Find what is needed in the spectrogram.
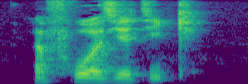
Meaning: Afroasiatic
- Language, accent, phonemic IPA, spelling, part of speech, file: French, France, /a.fʁo.a.zja.tik/, afro-asiatique, adjective, LL-Q150 (fra)-afro-asiatique.wav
